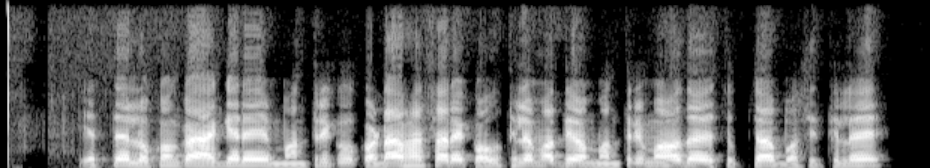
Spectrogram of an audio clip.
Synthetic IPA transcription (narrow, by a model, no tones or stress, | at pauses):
et̪elokɔŋkɔaɡjaɾemɔnt̪ɾikukɔɽabʱasaɾekɔut̪ʰilemɔd̪ʱjɔmɔnt̪ɾimɔɦɔd̪ɔet͡ʃup̚t͡ʃabɔsit̪ʰile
